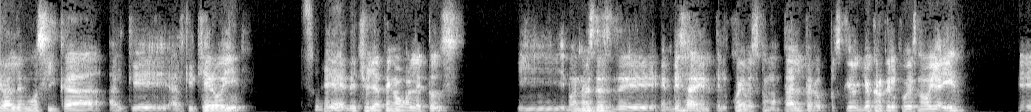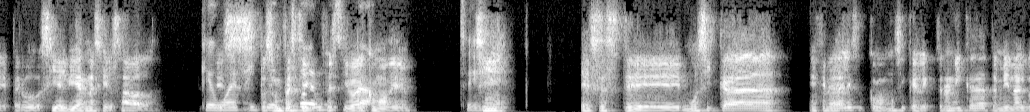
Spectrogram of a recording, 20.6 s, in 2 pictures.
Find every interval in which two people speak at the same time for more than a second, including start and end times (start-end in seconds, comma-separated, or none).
12.4-14.0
